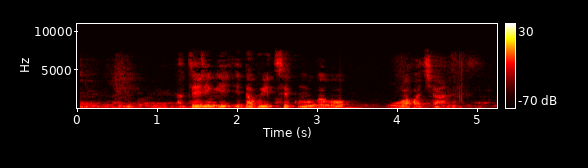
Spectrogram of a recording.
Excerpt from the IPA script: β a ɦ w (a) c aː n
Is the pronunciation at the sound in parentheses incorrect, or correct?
correct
